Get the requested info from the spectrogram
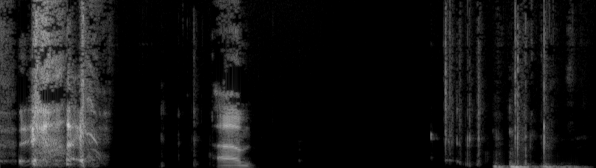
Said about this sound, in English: Hold on a sec while I clear my throat.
